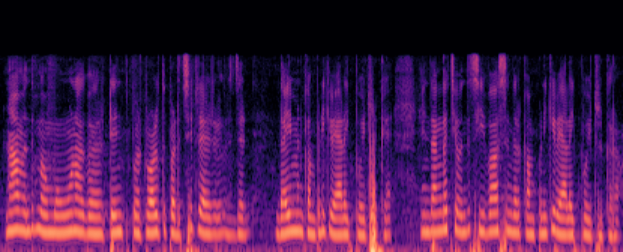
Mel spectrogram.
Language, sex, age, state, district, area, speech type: Tamil, female, 18-30, Tamil Nadu, Coimbatore, rural, spontaneous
